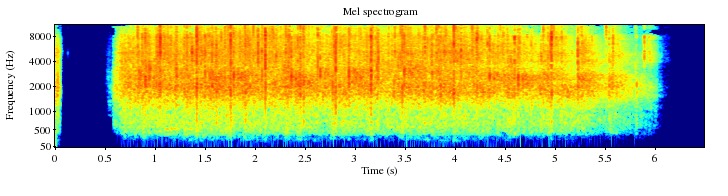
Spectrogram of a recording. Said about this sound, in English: Give those folks a round of applause, please.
